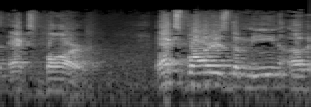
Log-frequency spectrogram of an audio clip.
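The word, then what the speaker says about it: x̄: of measurements by xar so this x with a line over the top of it we pronounce as xbar xar is the mean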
